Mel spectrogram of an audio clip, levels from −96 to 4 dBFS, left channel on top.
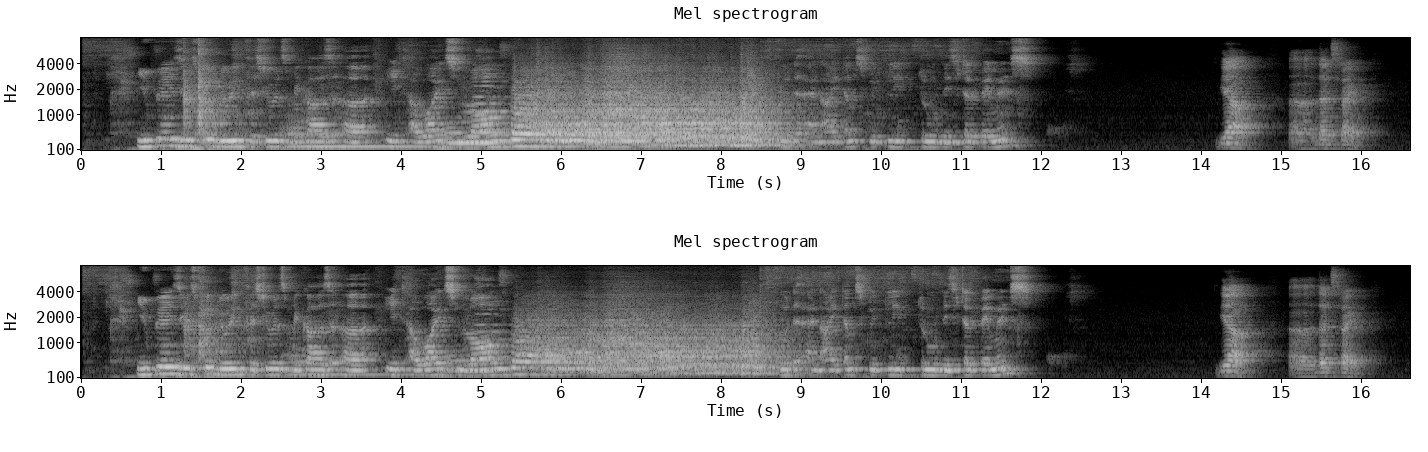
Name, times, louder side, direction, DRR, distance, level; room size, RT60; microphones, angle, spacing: voice 1, 0.0-5.5 8.5-11.9, right 1 dB, 70° right, 2 dB, 0.6 m, -27 dB
sound 1, 1.2-9.3, left 5 dB, 65° left, 0.3 m, -25 dB
voice 2, 14.2-14.8 15.1-16.2, right 1 dB, 15° right, -2 dB, 0.7 m, -33 dB
4.9 x 2.2 x 2.3 m, 0.68 s
head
